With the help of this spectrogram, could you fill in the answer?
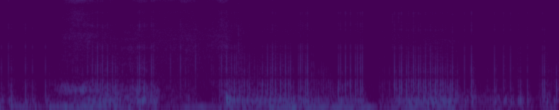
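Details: A pet kitten purring loudly and continuously, a rough, rumbling low drone in long pulsing breaths, with brief quieter gaps between breaths.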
